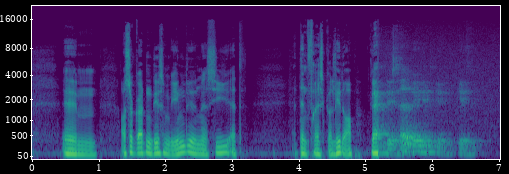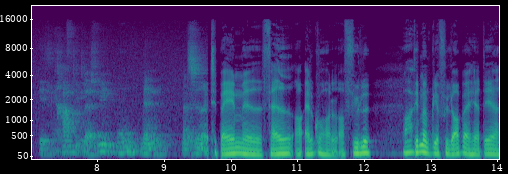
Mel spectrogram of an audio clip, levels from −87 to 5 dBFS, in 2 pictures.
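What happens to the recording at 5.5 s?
A switch to a distant microphone runs from 5.18 s, just after "den frisker lidt op", to 9.65 s, where the close sound returns before "tilbage med fad og". The likely cause is that the close microphone's signal dropped out and a farther one took over. At once the speech turns roomy and hollow, loses bass, falls about 10 dB in level, and carries room noise only about 25 dB below the speech. Both changes are abrupt.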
